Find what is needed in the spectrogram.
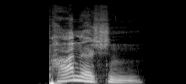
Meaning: inflection of panisch: 1. strong genitive masculine/neuter singular 2. weak/mixed genitive/dative all-gender singular 3. strong/weak/mixed accusative masculine singular 4. strong dative plural
- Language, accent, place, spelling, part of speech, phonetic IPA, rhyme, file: German, Germany, Berlin, panischen, adjective, [ˈpaːnɪʃn̩], -aːnɪʃn̩, De-panischen.ogg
